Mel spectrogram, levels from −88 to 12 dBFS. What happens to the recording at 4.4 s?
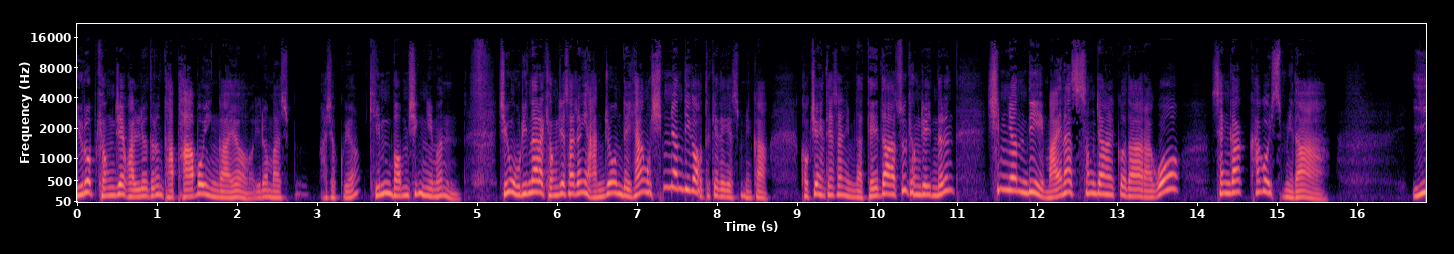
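Nothing goes wrong at 4.4 s; the speech runs through that moment without any dropout, click, glitch or other audible fault.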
